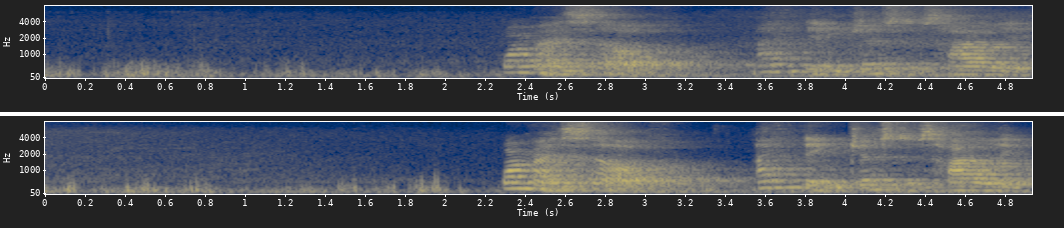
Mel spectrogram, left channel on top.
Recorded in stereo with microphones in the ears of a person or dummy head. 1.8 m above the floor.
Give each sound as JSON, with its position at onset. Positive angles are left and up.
{"t": 2.3, "sound": "a woman speaking", "side_deg": -60, "distance_m": 1.1}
